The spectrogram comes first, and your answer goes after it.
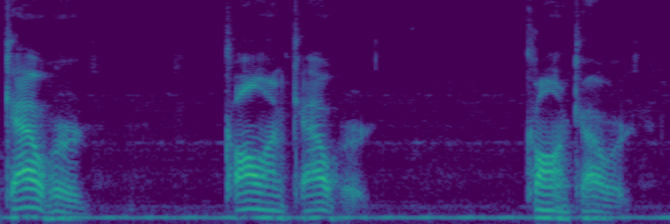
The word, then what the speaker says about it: Cowherd: the show is called Cowherd Colin Cowherd Colin coward Colin c-o-l-n but it's pronounced calling the herd calling her so I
